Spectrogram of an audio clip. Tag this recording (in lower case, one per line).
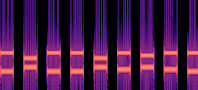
telephone
alarm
